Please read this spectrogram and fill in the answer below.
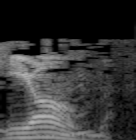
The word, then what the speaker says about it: Guillaume: Guillaume.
